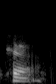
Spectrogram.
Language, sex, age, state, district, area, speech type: Marathi, male, 18-30, Maharashtra, Osmanabad, rural, conversation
